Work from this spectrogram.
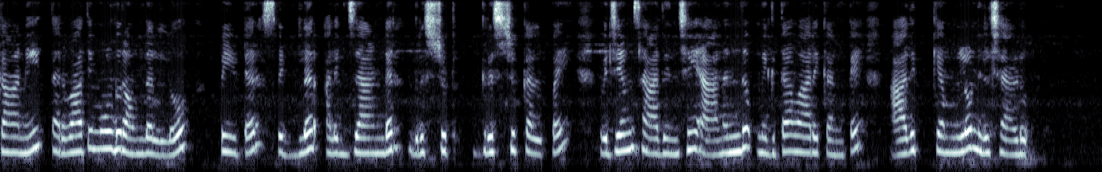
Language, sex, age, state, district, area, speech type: Telugu, female, 18-30, Telangana, Suryapet, urban, read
